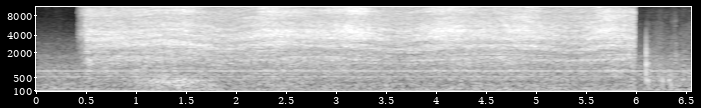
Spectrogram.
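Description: Handheld jar sprayer spraying lacquer sanding sealer: a steady hiss that starts about half a second in and swells gently, over a low hum.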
